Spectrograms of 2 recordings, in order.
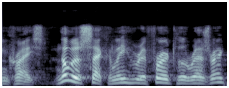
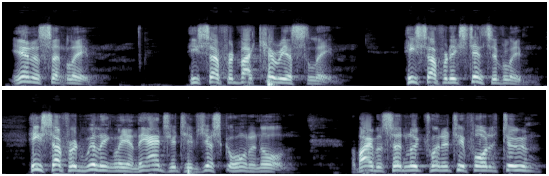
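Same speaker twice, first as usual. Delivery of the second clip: ordinary delivery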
